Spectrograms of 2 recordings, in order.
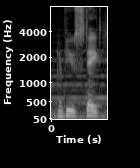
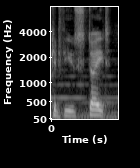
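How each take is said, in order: First: The phrase has a natural, ordinary intonation. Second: The phrase has an odd, unnatural intonation. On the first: The speaker calls it right. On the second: The speaker calls it wrong.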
